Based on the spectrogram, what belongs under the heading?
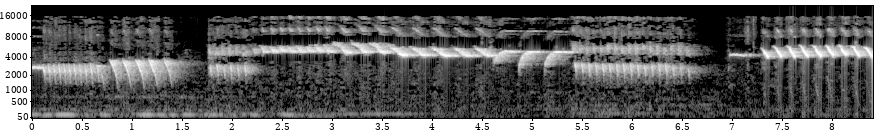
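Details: Yellow canary singing a rolling trill, swooping notes, high fast trills, a brief pause, then rapid repeated bright chirps.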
